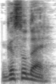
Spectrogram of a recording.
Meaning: 1. sovereign 2. Your Majesty 3. sire
- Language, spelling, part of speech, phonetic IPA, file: Russian, государь, noun, [ɡəsʊˈdarʲ], Ru-государь.ogg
